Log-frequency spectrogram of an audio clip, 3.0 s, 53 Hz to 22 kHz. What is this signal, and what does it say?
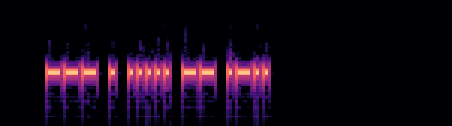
Morse code, heard as a keyed tone, about 40 wpm, 700 Hz. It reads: OE5ML
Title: DXCC-100 Call Signs - 5 Characters - Repeated 3x - 40wpm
